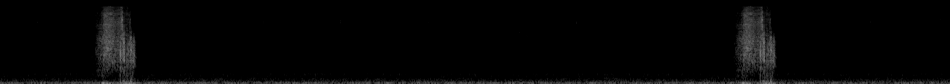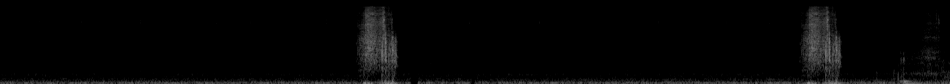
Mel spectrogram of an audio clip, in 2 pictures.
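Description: A paper page flips over with a quick swish.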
